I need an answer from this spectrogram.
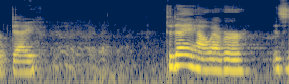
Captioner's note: audience laughing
